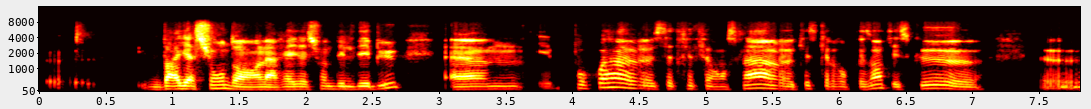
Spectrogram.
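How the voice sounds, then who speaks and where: A man's voice: on the low side, dry recording. A man moderating a Q&A, relaying audience questions in an informal, conversational way, circling hesitantly before each one. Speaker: moderator of a filmmaker Q&A with students.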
